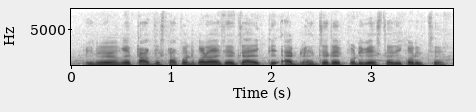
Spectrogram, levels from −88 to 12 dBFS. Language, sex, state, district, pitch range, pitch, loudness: Bengali, male, West Bengal, Cooch Behar, 100-110 Hz, 105 Hz, -15 LUFS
